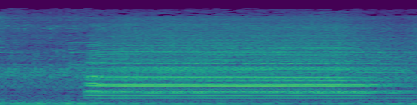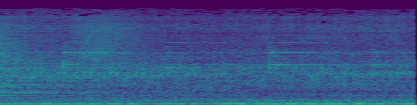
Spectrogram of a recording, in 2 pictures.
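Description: A loud train horn blares for about two seconds over the heavy rumble of a passing train, which keeps rolling after the horn stops.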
